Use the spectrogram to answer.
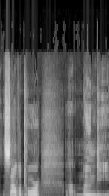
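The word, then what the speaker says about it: Salvator Mundi: Uh, the most expensive painting ever sold was Salvator uh, Mundi, is how you say it, by Leonardo da Vinci.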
